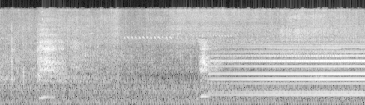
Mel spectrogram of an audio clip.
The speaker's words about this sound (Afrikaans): Hoekom moet hy elke keer so op sy toeter lê?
